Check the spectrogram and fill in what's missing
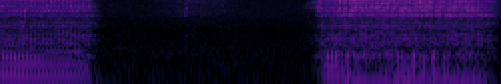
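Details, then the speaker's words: Someone imitating nasal snoring from a vibrating, stuffy nose, as opposed to airway vibration: two rough, low fluttering snore-like breaths separated by a quiet pause. "This is the sound made when the nose shakes. This is the sound I hear when you have stuffy nose You're really good at mimicking snoring"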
